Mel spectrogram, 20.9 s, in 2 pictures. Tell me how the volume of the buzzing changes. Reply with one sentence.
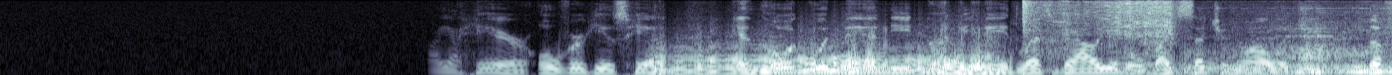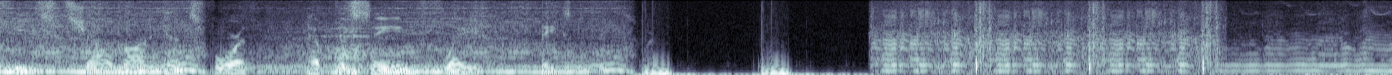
The volume of the buzzing goes down.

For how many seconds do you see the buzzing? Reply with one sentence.
You can hear the buzzing for 16 seconds altogether.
